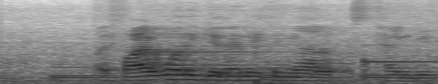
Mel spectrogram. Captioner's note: male Voice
